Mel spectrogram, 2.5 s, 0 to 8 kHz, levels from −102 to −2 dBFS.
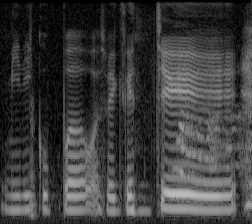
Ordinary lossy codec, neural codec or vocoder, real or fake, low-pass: none; none; real; none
